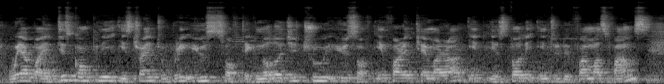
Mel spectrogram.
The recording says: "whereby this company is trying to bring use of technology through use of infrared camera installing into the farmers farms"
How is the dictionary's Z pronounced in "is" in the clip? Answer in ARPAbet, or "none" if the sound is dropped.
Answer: S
